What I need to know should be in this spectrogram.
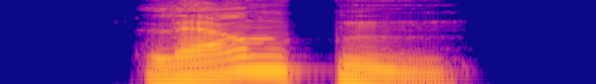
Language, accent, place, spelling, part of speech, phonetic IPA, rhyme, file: German, Germany, Berlin, lernten, verb, [ˈlɛʁntn̩], -ɛʁntn̩, De-lernten.ogg
- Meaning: inflection of lernen: 1. first/third-person plural preterite 2. first/third-person plural subjunctive II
